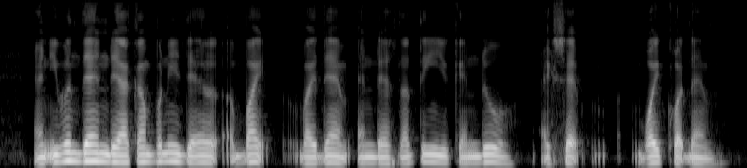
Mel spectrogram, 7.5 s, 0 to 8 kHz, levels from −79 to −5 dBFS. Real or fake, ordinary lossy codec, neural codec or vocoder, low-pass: real; none; none; none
